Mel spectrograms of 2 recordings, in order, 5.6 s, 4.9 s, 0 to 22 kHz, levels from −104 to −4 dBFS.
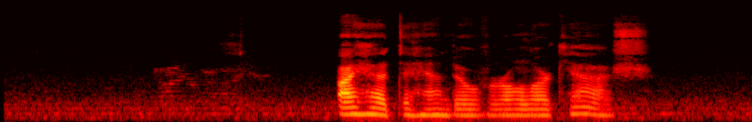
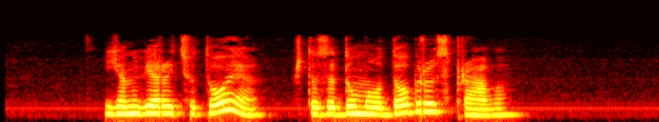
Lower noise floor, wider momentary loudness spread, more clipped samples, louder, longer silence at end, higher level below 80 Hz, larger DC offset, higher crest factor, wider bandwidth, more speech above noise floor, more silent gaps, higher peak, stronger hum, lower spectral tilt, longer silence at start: first, -77 dBFS vs -65 dBFS; first, 15 LU vs 11 LU; neither; second, -47 LUFS vs -20 LUFS; second, 0.8 s vs 1.05 s; second, -84 dBFS vs -64 dBFS; neither; first, 28 dB vs 18 dB; first, 14 kHz vs 7.6 kHz; second, 29 dB vs 46 dB; neither; second, -24 dBFS vs -4 dBFS; neither; second, -5.5 dB/octave vs -8 dB/octave; first, 1.25 s vs 0.8 s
